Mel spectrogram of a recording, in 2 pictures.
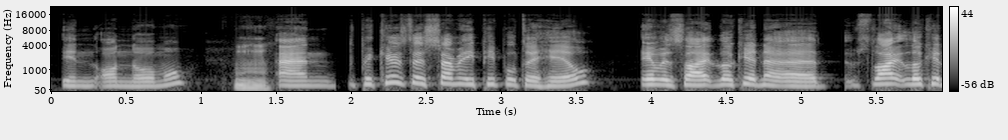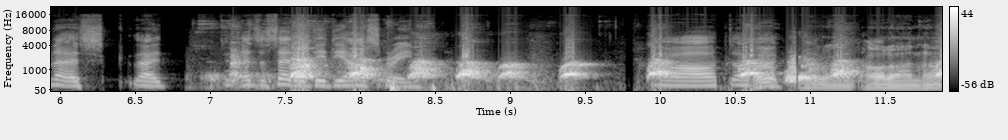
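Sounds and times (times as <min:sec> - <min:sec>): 
speech: 0:00.1 - 0:11.8
dogs barking: 0:06.9 - 0:11.8.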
